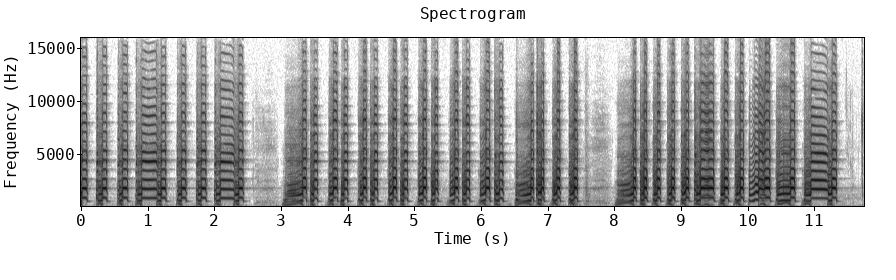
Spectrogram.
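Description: A flock of geese honks loudly and continuously, with many nasal, overlapping calls in rapid succession, broken by two brief pauses before the clamor resumes.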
